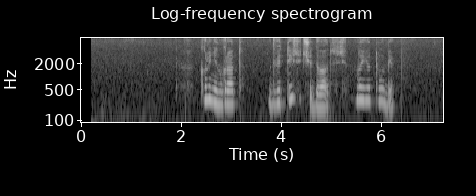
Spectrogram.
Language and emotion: Russian, sad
